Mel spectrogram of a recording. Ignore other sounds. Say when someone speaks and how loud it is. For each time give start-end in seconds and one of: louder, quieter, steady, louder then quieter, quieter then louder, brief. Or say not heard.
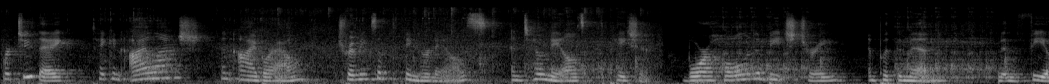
0.0-10.4 steady.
